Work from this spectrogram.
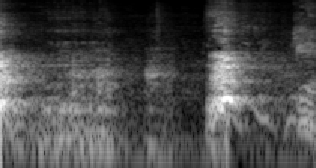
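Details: Great Dane Max in bed, talking back while his sister Katie is urged to get him up; a loud moaning bark swells in the middle, with a man's encouraging speech before and after.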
